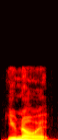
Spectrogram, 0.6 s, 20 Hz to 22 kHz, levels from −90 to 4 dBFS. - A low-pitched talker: No, medium, 165 Hz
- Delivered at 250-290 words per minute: No, fast, 310 wpm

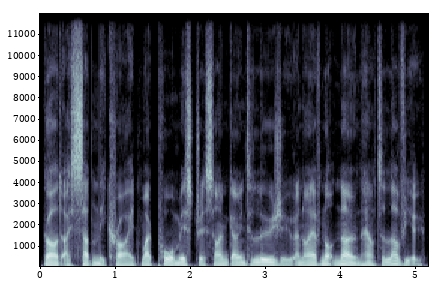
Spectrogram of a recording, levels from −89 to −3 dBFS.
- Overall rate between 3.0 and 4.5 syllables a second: No, 4.9 syllables/s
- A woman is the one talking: No, male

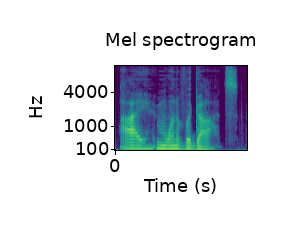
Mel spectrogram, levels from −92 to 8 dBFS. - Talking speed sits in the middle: Yes, average, 180 wpm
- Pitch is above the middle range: No, low, 120 Hz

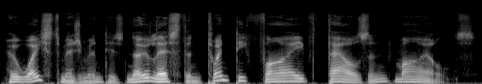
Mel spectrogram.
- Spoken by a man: Yes, male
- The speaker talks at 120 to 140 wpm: Yes, slow, 135 wpm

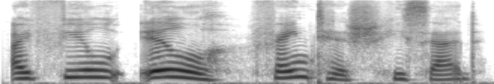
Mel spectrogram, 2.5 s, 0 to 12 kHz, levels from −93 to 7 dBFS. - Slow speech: Yes, slow, 120 wpm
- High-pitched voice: Yes, high, 240 Hz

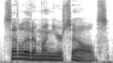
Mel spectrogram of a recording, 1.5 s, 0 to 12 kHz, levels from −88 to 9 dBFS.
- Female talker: No, male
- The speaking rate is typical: Yes, average, 160 wpm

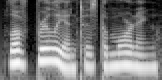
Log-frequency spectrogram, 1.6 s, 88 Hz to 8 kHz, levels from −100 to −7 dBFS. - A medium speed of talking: Yes, average, 185 wpm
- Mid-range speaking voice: No, high, 205 Hz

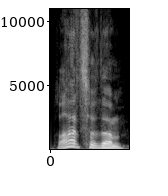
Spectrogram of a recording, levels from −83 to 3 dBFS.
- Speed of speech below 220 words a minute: No, fast, 225 wpm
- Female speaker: No, male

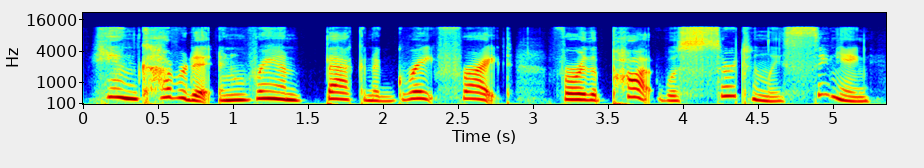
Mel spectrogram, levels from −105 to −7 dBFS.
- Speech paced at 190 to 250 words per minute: No, average, 180 wpm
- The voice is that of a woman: Yes, female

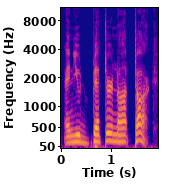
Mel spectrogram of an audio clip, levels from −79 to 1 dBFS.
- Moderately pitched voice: Yes, medium, 150 Hz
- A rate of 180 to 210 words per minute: No, average, 155 wpm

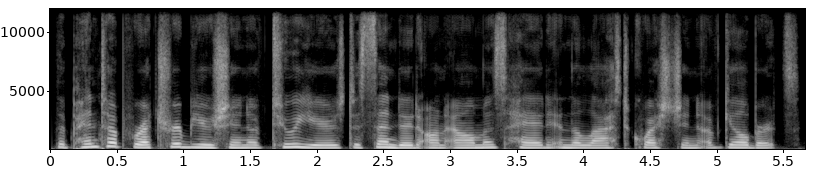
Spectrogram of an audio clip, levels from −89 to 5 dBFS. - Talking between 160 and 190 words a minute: Yes, average, 180 wpm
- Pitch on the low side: No, high, 220 Hz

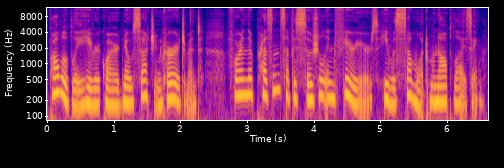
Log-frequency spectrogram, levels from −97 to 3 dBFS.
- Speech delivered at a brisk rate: No, average, 165 wpm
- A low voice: No, high, 205 Hz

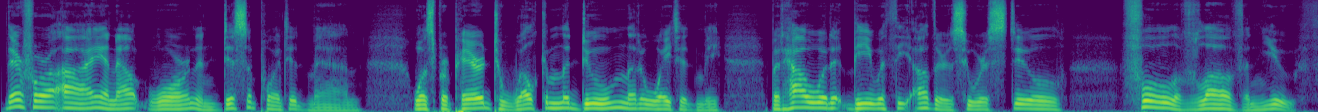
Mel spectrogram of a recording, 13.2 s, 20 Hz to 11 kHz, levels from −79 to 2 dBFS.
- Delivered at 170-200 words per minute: No, average, 145 wpm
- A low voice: Yes, low, 120 Hz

